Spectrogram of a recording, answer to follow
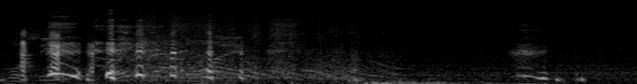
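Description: Men's quiet, breathy laughter and gasps that trail off, with one short vocal sound near the end.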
